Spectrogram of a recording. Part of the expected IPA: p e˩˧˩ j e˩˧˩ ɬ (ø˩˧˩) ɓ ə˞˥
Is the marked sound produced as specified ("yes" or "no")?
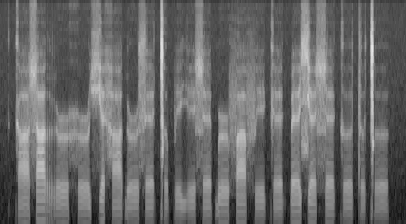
no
